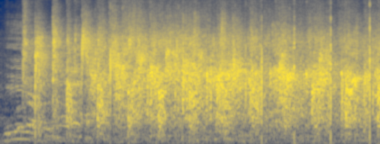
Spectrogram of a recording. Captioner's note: audience applauding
